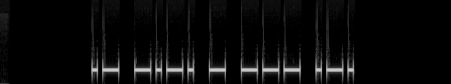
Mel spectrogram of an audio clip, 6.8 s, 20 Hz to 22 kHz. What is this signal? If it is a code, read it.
Morse code, heard as a keyed tone, about 15 wpm, 700 Hz. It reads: ACTOR
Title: Five Letter Words - 15wpm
